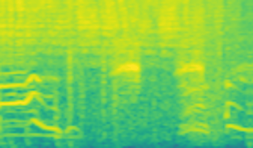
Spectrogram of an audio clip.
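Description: Storm sound effects, a dense hiss of wind and rain, with two short voice cries about one and one and a half seconds in.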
